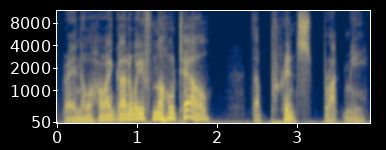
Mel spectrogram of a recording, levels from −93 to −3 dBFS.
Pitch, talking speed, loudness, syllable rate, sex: 120 Hz, 215 wpm, -17 LUFS, 5.5 syllables/s, male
